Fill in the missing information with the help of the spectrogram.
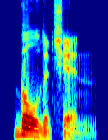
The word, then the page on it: Baldachin: British English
